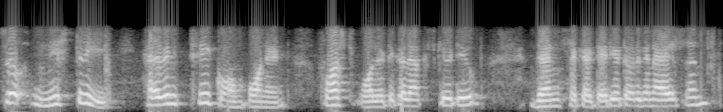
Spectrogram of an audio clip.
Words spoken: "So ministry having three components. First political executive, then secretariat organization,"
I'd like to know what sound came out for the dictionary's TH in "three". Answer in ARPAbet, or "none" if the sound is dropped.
T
